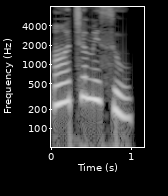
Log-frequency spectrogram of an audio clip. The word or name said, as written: ಆಚಮಿಸು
